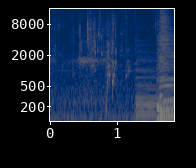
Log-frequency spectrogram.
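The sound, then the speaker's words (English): Water trickles and splashes in a few short, quiet bursts, ending in a brighter gurgling pour with a faint tonal ring underneath. No one speaks. “Water.”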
